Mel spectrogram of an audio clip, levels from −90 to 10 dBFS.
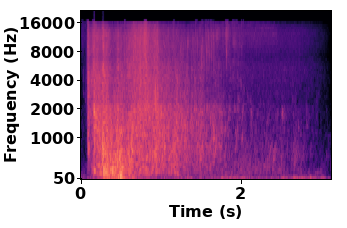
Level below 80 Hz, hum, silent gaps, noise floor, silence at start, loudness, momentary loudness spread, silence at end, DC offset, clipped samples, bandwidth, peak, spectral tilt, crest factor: -36 dBFS; none; none; -41 dBFS; 0.05 s; -18 LUFS; 23 LU; 0.1 s; under 0.1%; under 0.1%; 17 kHz; 0 dBFS; -3.5 dB/octave; 22 dB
